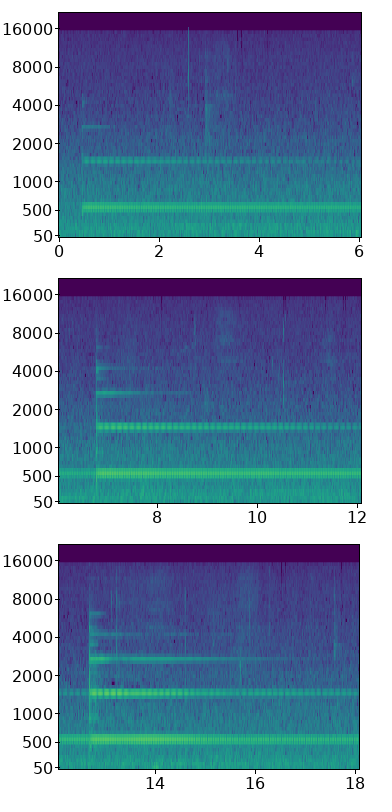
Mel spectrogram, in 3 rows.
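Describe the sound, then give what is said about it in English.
A meditation gong is struck three times to end a meditation session, about six seconds apart, each strike swelling into a steady, humming mid-pitched tone that rings on and overlaps the next. No one speaks. “Now, we'll ring the gong 3 times, as usual.”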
